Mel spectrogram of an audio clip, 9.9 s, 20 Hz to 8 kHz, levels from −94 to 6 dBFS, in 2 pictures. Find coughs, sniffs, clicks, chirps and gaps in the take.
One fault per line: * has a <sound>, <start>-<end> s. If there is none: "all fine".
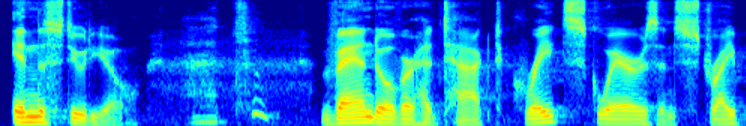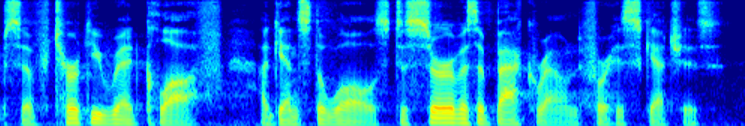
* has a sneeze, 1.2-1.9 s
